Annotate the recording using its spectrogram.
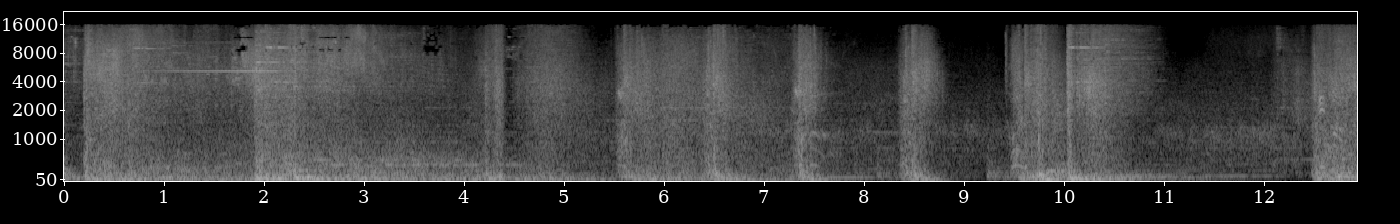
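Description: Swift magical whooshes sweep past again and again.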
